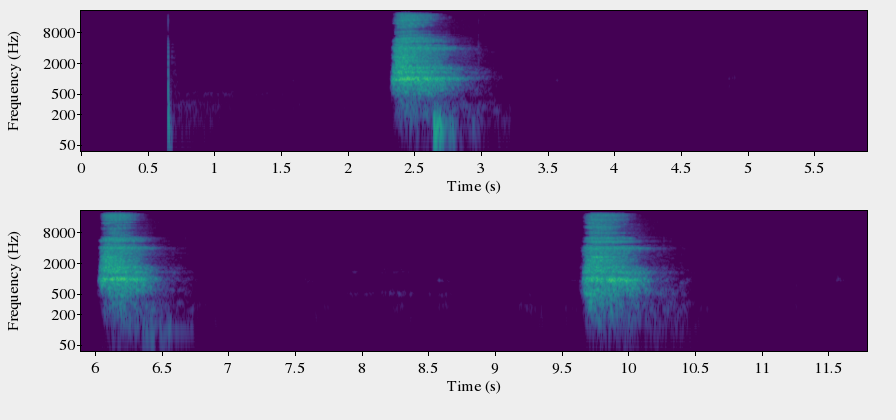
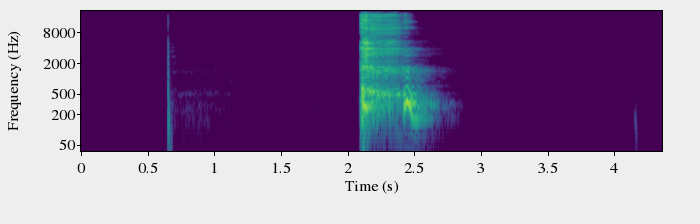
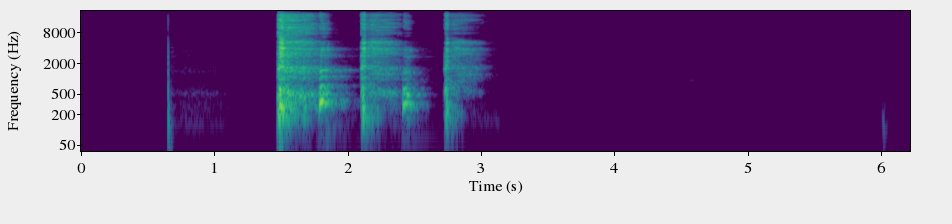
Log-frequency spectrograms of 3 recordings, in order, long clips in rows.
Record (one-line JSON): {"exhalation_length": "11.8 s", "exhalation_amplitude": 7761, "exhalation_signal_mean_std_ratio": 0.25, "cough_length": "4.4 s", "cough_amplitude": 32767, "cough_signal_mean_std_ratio": 0.21, "three_cough_length": "6.2 s", "three_cough_amplitude": 32768, "three_cough_signal_mean_std_ratio": 0.22, "survey_phase": "beta (2021-08-13 to 2022-03-07)", "age": "45-64", "gender": "Female", "wearing_mask": "No", "symptom_none": true, "smoker_status": "Ex-smoker", "respiratory_condition_asthma": true, "respiratory_condition_other": false, "recruitment_source": "REACT", "submission_delay": "2 days", "covid_test_result": "Negative", "covid_test_method": "RT-qPCR", "influenza_a_test_result": "Negative", "influenza_b_test_result": "Negative"}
